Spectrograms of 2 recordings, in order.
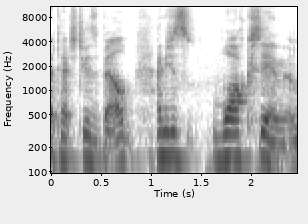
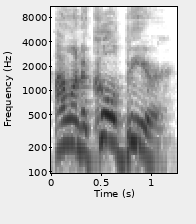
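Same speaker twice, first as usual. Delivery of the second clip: put-on very loud, slow, high, angry cranky old man bellow; 7 semitones higher, 11 dB louder than usual. Retelling an old man slamming his fist and demanding beer: imitating an old man shouting. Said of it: "smashes his fist down on the desk and goes".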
